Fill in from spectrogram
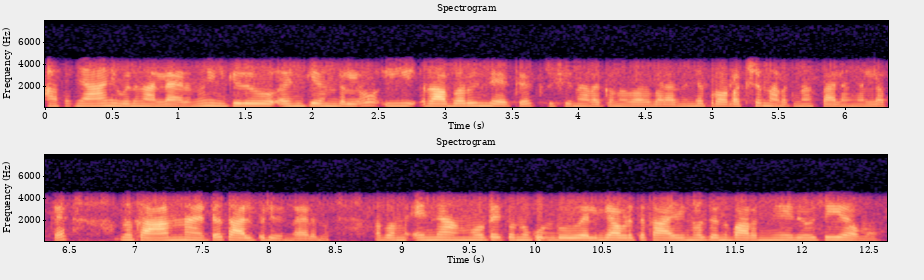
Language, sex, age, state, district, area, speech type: Malayalam, female, 18-30, Kerala, Pathanamthitta, urban, conversation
